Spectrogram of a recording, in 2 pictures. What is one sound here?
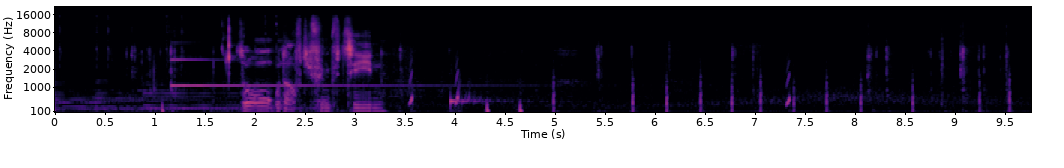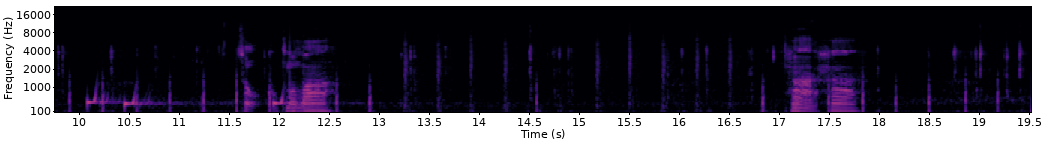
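Quick footsteps patter steadily on a stone floor.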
